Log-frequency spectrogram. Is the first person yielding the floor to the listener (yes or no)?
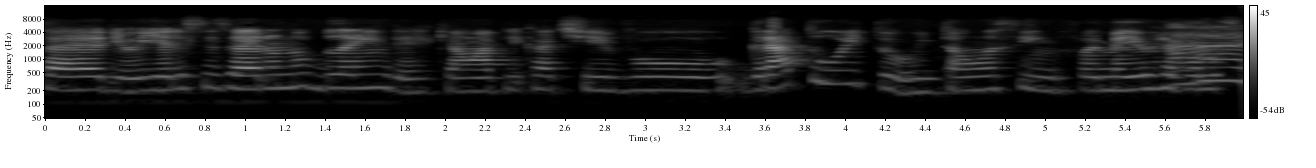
yes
